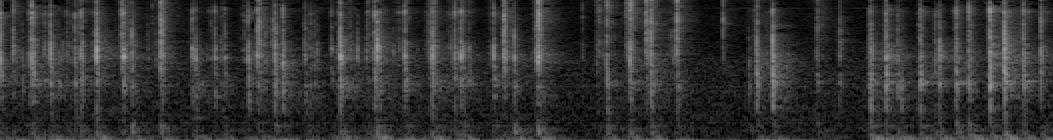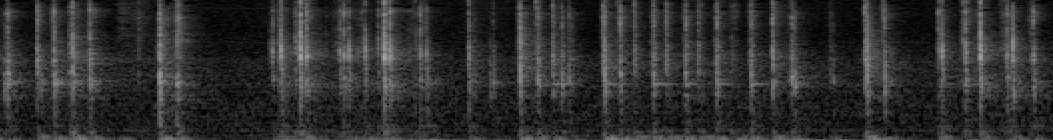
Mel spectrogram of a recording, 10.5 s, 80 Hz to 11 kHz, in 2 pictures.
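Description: Both hands type rapidly with their fingertips on a full-size, backlit plastic mechanical RGB keyboard with plastic keycaps. A dense run of bright clicky keystrokes rides over a steady deep low hum, with brief lulls around 4 and 6 seconds before the typing picks up again.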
